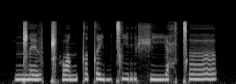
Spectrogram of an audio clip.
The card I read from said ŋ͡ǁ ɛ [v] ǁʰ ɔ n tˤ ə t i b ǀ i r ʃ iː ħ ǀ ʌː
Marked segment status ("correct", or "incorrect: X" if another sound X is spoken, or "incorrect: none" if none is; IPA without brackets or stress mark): correct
